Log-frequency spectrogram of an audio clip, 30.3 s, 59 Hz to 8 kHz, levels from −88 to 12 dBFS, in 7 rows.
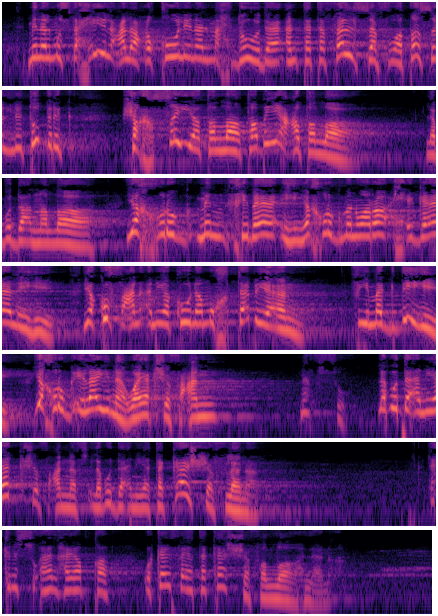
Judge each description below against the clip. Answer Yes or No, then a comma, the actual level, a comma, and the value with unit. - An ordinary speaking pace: Yes, average, 100 wpm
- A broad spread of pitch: Yes, wide, 7.4 semitones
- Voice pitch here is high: Yes, high, 245 Hz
